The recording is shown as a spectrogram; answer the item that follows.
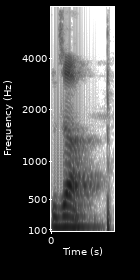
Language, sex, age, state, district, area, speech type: Marathi, male, 18-30, Maharashtra, Raigad, rural, read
